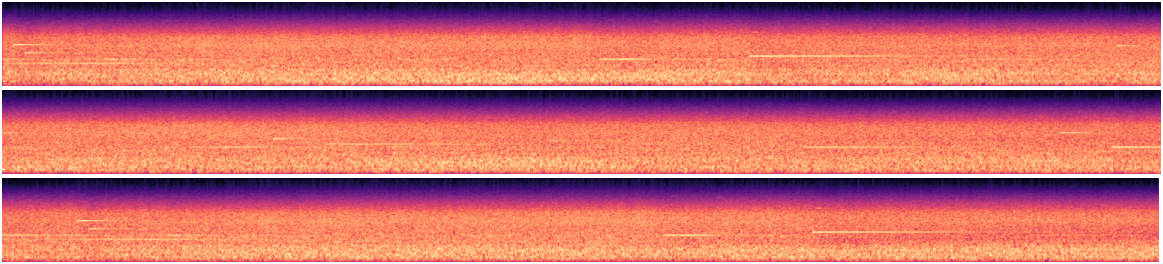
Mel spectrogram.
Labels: Is there a pause?
no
